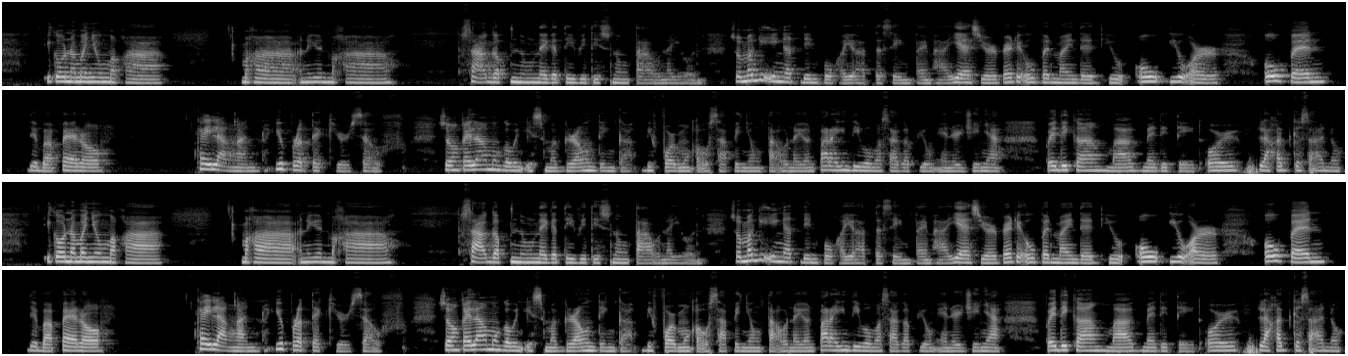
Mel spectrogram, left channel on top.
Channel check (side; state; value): both; normal; correlation 0.83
